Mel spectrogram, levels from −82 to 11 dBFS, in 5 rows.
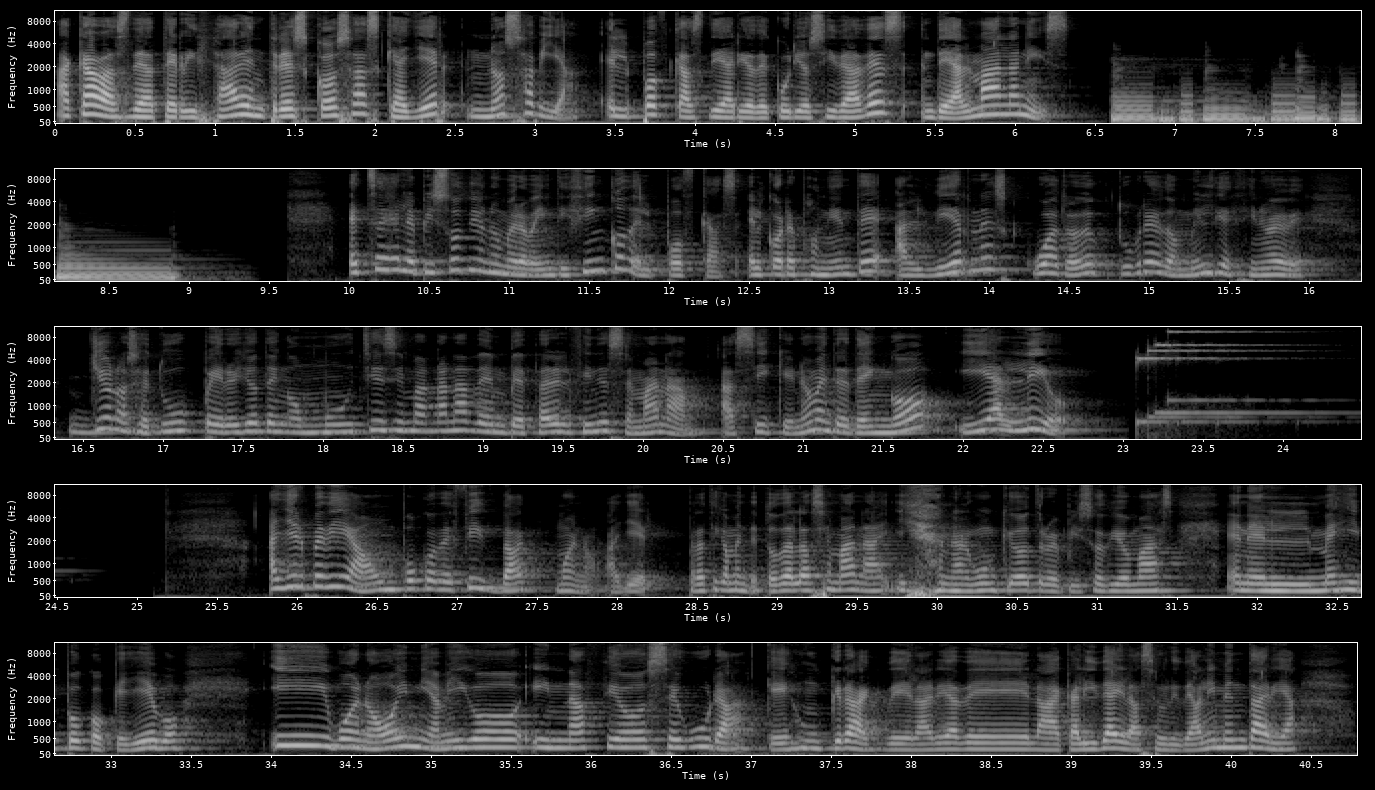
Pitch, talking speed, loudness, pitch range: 210 Hz, 155 wpm, -25 LUFS, 185-255 Hz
